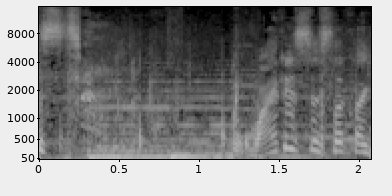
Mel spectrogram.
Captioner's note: laughs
